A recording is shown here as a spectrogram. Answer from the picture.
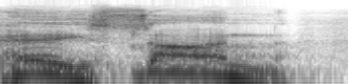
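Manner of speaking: rough, loud, booming bellow, pitched very high. Retelling how a man who never spoke to them called out, imitating his bellowing voice. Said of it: "his big bellowing voice".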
